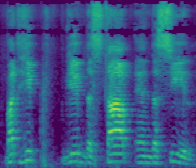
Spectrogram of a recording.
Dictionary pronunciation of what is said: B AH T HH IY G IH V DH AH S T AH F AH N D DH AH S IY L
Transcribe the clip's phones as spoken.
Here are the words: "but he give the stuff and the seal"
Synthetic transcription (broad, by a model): B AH T HH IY G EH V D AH S T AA P AH N D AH S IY L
